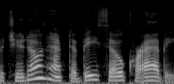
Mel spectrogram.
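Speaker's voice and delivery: plain reading voice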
